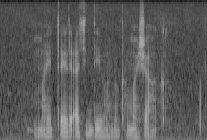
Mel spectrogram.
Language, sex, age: Venda, male, 34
